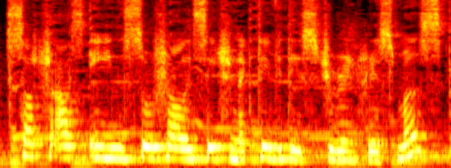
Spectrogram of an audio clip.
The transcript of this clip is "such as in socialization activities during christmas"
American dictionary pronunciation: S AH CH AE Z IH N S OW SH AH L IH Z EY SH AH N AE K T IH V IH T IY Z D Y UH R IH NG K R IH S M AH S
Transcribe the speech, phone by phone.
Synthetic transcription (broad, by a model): S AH CH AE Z IH N S OW SH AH L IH S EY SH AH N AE K T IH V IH T IY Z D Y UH R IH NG K R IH S M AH S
